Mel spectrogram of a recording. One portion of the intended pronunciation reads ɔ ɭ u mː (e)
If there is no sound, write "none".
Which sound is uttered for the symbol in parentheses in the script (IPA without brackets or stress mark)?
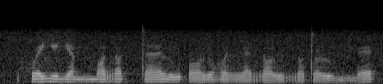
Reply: ɛ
